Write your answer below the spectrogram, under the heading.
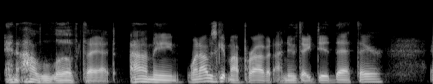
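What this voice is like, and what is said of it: Kentucky accent. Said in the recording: “Kentucky, which is where I'm from, if you can't tell from my accent.”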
